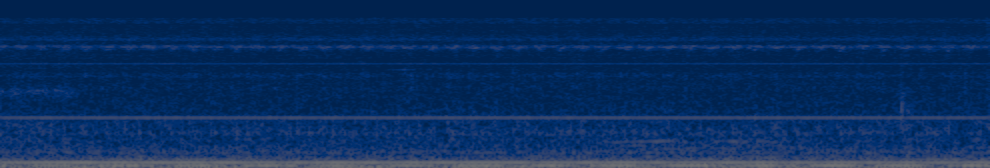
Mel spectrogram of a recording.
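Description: Steady background noise: a low hum with a thin, steady high-pitched tone over faint hiss, unchanged throughout.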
